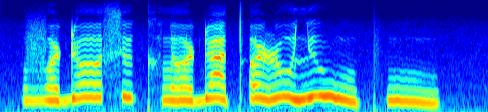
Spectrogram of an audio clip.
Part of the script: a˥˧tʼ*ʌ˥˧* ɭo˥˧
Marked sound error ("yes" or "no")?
no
